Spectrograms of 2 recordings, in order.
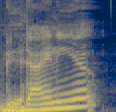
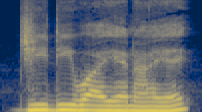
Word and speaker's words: Gdynia: There's not enough vowels. Gideon. – There's never enough vowels in Polish words. – This is why on Rum Runnas I read. – He said Gdynia. – You want to spell it? – Gdynia. – Gdynia. – Yep. Gdynia. – Dania. – Gina. – The G is silent.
